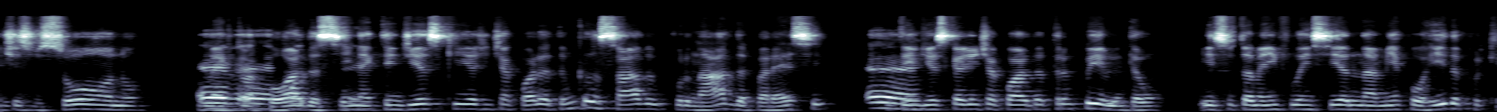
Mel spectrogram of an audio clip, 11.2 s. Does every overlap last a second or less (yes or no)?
no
